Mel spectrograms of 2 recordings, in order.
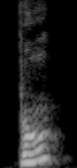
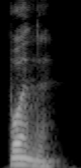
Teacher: Bon with a nasal on, bonne without a nasal sound.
